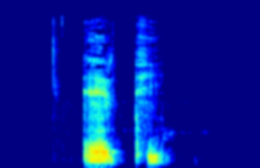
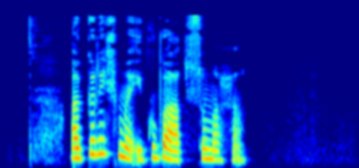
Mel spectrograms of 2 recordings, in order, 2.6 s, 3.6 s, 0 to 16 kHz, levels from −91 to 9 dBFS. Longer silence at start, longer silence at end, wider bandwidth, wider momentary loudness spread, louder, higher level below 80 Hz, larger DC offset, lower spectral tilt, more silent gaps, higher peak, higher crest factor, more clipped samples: first, 0.85 s vs 0.7 s; second, 1 s vs 1.15 s; about the same, 11 kHz vs 11.5 kHz; about the same, 12 LU vs 11 LU; second, -29 LUFS vs -21 LUFS; about the same, -72 dBFS vs -70 dBFS; neither; about the same, -7 dB/octave vs -6.5 dB/octave; neither; second, -10 dBFS vs -2 dBFS; about the same, 22 dB vs 22 dB; neither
